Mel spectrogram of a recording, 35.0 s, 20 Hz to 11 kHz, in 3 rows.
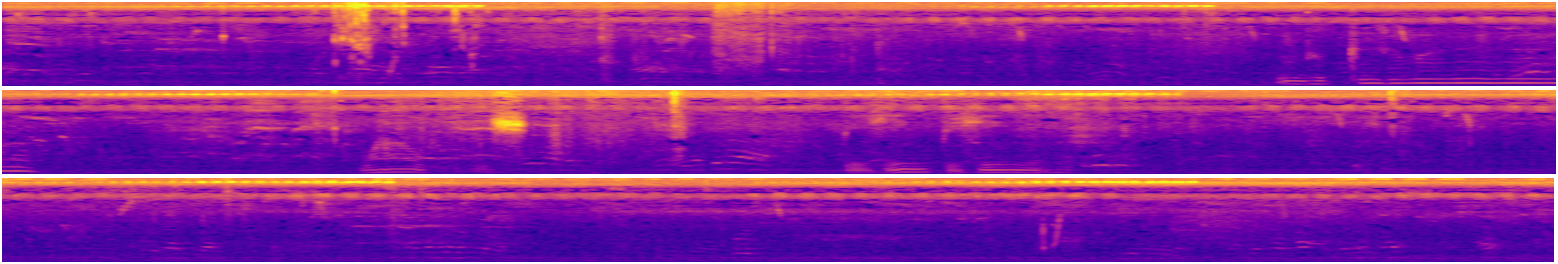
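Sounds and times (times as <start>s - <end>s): faint voices: 14.2s - 20.2s.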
